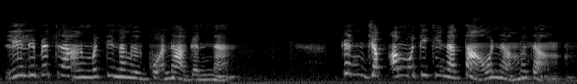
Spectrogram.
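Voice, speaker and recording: A sneaky office tattler in a radio drama. Her voice is very sharp and high, dry and close, with an insinuating, deferential lilt. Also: big pitch swings, moderate pace, no echo, full character voice. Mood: secretive, deferential. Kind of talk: Ilocano radio drama acting.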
